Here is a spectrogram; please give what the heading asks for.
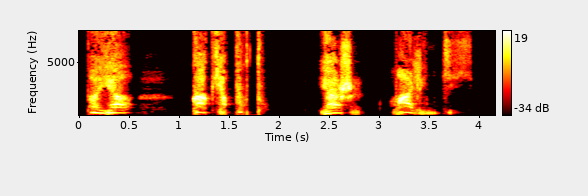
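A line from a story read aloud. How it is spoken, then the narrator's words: Whisper. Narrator (Russian): шепотом сказал Фадейка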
